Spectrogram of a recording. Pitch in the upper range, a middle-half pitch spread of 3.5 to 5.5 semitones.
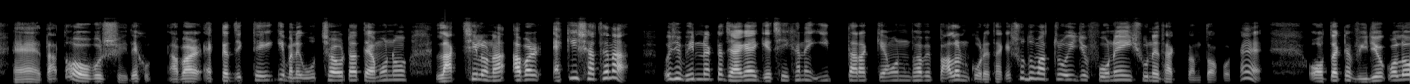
Yes: high, 195 Hz; average, 4.6 semitones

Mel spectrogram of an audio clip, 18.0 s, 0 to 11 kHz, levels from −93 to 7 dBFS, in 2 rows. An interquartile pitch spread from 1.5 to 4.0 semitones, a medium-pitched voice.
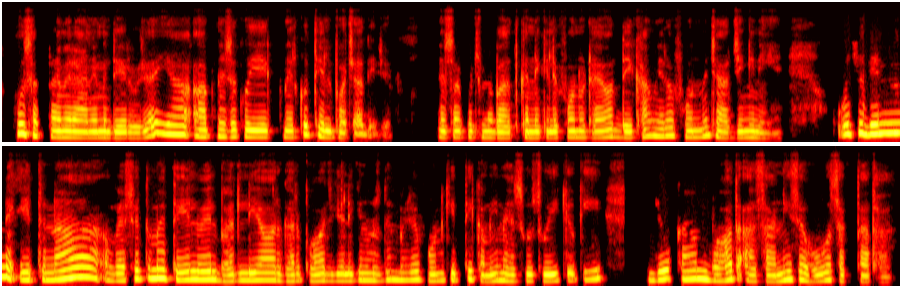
No: average, 4.4 semitones; medium, 150 Hz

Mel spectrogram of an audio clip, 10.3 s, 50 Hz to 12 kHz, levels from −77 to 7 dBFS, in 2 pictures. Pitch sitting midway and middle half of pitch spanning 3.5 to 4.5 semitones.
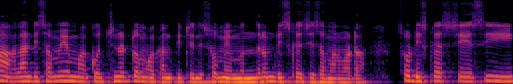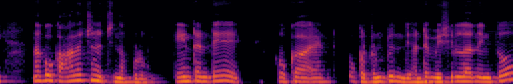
No: medium, 165 Hz; average, 2.8 semitones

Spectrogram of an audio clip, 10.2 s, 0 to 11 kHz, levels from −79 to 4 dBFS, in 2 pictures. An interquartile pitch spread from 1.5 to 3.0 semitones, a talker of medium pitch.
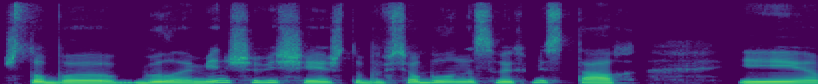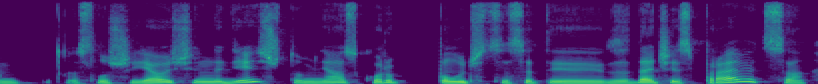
No: narrow, 2.4 semitones; high, 195 Hz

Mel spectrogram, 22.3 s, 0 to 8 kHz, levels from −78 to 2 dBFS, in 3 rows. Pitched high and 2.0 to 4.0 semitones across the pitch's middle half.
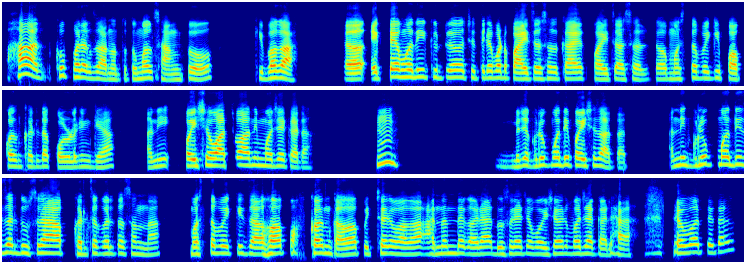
Yes: high, 195 Hz; average, 3.4 semitones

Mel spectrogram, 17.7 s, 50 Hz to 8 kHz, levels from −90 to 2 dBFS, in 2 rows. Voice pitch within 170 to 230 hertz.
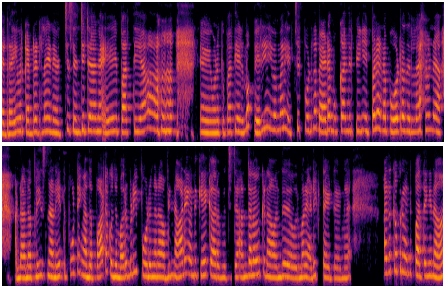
No: very high, 275 Hz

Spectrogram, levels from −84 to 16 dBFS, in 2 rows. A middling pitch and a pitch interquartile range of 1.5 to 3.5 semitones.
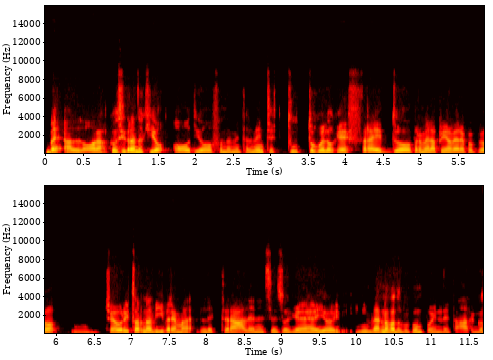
No: low, 120 Hz; narrow, 2.6 semitones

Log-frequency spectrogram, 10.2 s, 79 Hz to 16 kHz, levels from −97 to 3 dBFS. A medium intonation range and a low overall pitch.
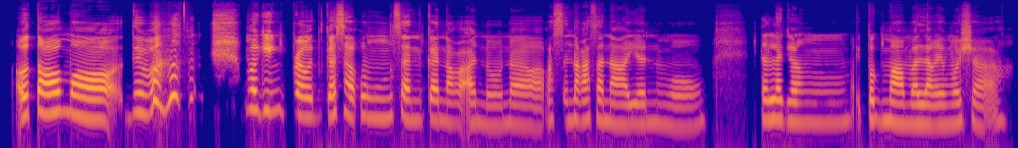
No: average, 4.3 semitones; high, 220 Hz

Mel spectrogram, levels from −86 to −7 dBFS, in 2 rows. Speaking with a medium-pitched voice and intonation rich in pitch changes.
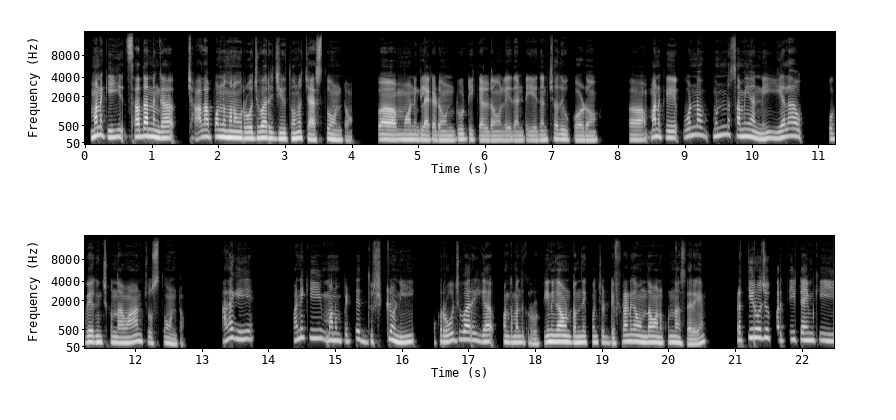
Yes: medium, 155 Hz; wide, 7.3 semitones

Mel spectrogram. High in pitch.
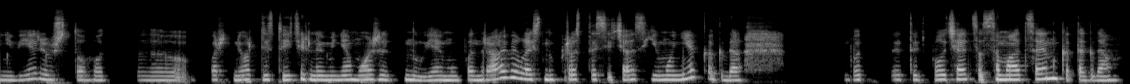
Yes: high, 215 Hz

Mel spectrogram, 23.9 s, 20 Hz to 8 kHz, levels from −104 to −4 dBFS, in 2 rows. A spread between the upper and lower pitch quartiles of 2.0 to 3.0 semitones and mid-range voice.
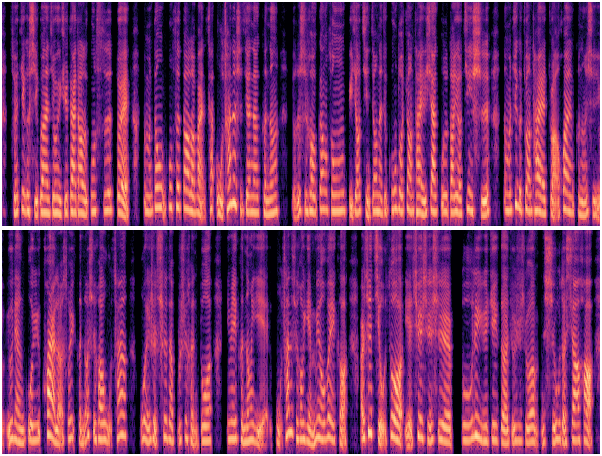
No: average, 2.7 semitones; high, 215 Hz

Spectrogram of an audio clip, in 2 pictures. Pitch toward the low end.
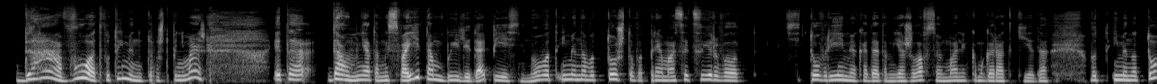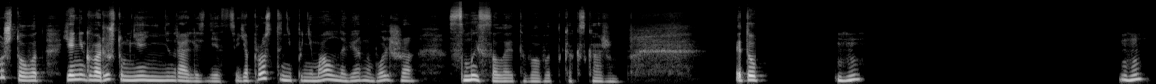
No: high, 190 Hz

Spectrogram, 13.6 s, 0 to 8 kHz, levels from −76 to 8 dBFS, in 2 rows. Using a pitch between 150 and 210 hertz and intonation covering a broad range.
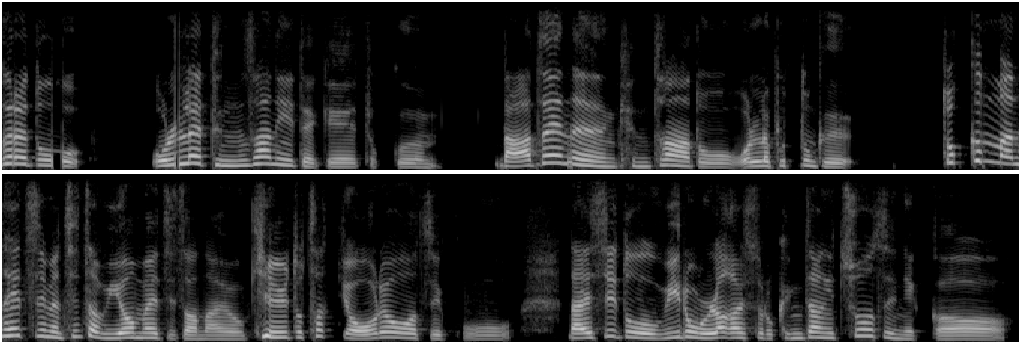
No: high, 230 Hz; wide, 5.8 semitones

